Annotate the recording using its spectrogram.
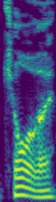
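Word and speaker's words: Killilea: I think, is that how you pronounce his name? Right, Killalay.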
